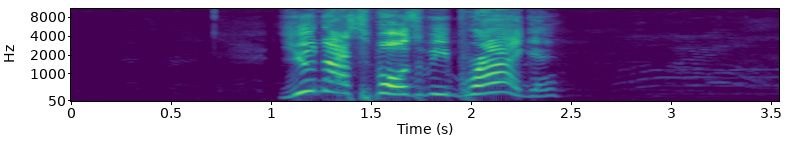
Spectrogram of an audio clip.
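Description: A man preaches forcefully into a microphone.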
